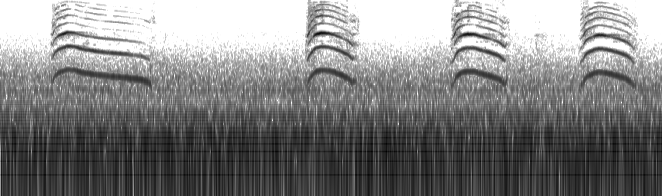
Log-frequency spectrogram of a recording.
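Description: A young kitten meowing four times in high, rising-then-falling calls, the first one the longest.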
